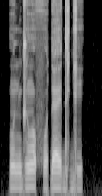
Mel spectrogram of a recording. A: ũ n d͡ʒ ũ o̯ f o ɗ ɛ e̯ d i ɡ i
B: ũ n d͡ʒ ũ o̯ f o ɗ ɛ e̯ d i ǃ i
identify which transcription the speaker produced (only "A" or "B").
A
